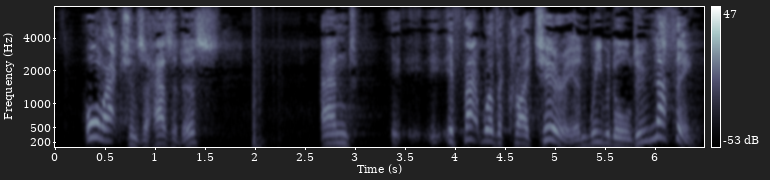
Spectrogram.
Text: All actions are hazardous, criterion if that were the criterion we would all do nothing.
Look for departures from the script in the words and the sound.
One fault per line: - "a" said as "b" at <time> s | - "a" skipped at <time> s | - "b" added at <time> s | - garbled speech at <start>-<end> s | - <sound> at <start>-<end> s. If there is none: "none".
- thud at 2.0-2.3 s
- "criterion" said as "and" at 2.7 s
